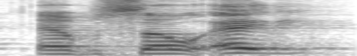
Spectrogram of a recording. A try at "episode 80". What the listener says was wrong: Episode what? You said 80? You took us all the way back to the beginning. You sound like you like 8.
